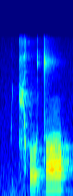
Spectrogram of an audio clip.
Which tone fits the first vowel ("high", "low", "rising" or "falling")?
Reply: low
